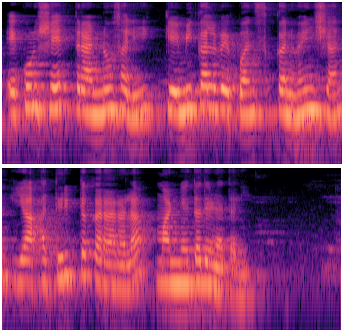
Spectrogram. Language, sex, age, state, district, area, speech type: Marathi, female, 45-60, Maharashtra, Satara, urban, read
